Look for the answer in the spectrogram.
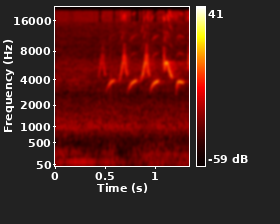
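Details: A male American goldfinch in Iowa, recorded up close and handheld, sings a quick run of high, twittering notes, some swept up and down, about four per second, over a faint low background hum.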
